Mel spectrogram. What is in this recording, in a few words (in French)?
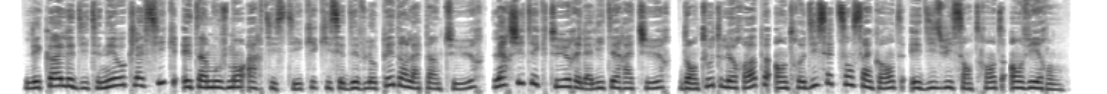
Audioguide Musee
